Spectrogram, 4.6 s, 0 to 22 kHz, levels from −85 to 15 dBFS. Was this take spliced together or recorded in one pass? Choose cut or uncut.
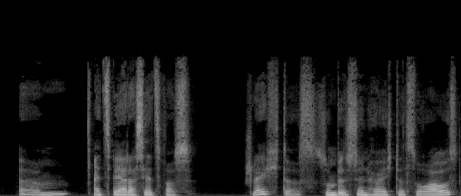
uncut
